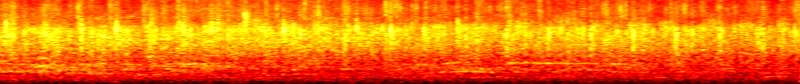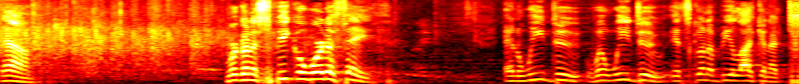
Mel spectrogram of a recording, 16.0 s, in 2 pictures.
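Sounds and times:
audience clapping hands: 0:00.0 - 0:11.1
speech: 0:08.0 - 0:08.6, 0:10.3 - 0:12.0, 0:13.1 - 0:15.9.

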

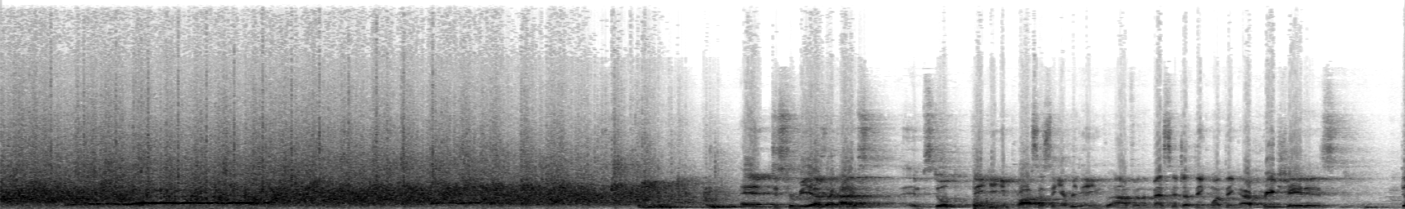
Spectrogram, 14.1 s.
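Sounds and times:
audience applause: 0:00.0 - 0:07.2
speech: 0:07.9 - 0:14.0.

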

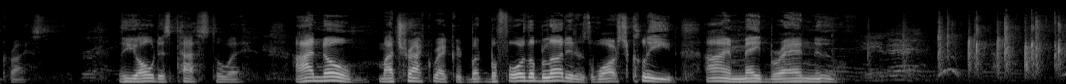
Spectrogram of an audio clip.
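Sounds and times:
speech: 0:00.1 - 0:00.6, 0:01.2 - 0:08.5
few people clapping: 0:08.3 - 0:10.6.

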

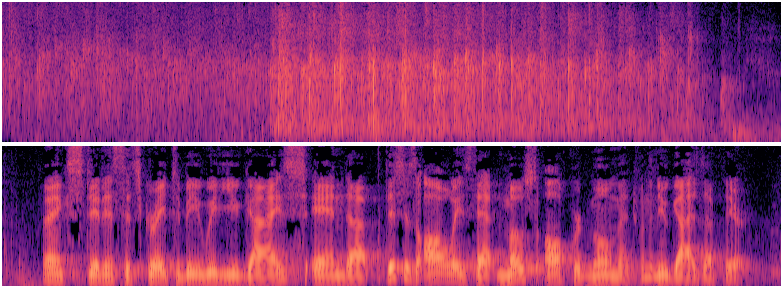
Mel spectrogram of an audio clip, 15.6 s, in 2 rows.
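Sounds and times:
audience applause welcoming a speaker: 0:00.0 - 0:07.3
speech: 0:08.2 - 0:15.3.

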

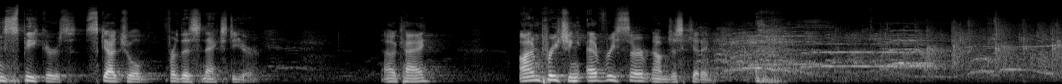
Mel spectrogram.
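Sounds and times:
speech: 0:00.0 - 0:02.7, 0:03.8 - 0:04.4, 0:05.2 - 0:07.9
courtesy applause from audience: 0:08.8 - 0:10.6.

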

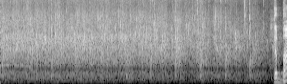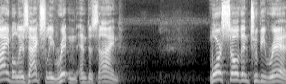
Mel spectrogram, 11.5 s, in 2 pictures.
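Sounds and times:
audience clapping hands: 0:00.0 - 0:06.2
speech: 0:05.5 - 0:08.2, 0:10.0 - 0:11.4.

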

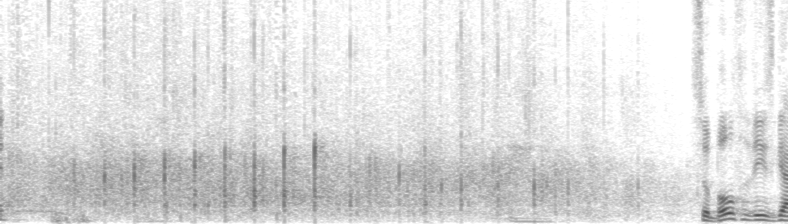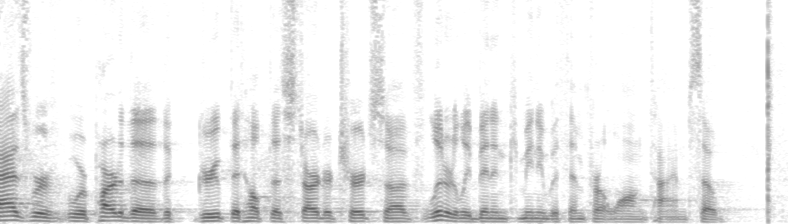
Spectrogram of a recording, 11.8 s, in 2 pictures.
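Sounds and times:
audience applause: 0:00.0 - 0:05.2
speech: 0:05.2 - 0:11.4.

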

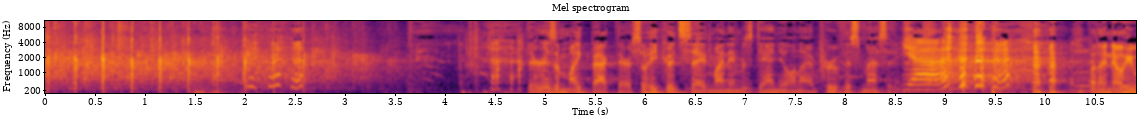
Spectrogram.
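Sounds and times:
steady evenly spaced hand claps: 0:00.0 - 0:03.7
laughter: 0:01.5 - 0:02.8, 0:03.6 - 0:05.2, 0:08.7 - 0:10.7
speech: 0:02.3 - 0:02.8, 0:04.4 - 0:10.9.

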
